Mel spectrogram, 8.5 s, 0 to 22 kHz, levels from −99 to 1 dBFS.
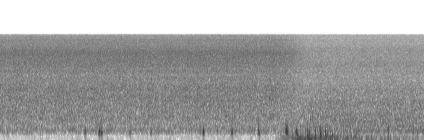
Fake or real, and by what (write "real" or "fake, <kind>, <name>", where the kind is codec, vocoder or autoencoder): real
